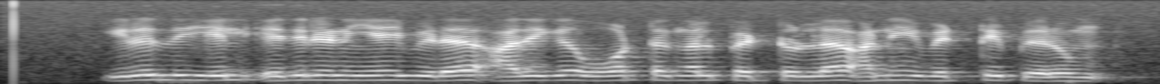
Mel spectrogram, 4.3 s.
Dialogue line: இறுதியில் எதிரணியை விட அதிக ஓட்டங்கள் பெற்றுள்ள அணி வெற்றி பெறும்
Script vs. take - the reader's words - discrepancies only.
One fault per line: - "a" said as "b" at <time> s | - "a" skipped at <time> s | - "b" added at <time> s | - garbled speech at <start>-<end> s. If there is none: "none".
none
